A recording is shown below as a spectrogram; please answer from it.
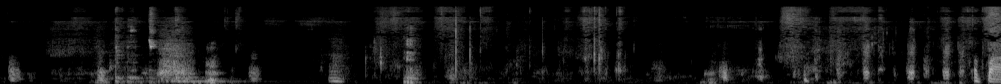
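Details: Pig giving birth, recorded 28 July 2020, utters scattered low grunts and snorts amid clattering knocks, while people talk in Spanish nearby.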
